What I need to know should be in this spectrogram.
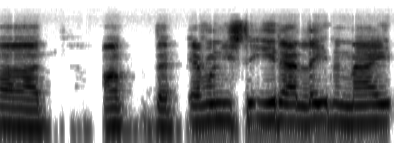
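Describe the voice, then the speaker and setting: A man with a strong Hawaiian accent speaks at a moderate pace in a high-pitched voice. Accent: thick Hawaiian. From East Los Angeles. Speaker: comedian. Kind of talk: casual chat. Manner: halting.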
